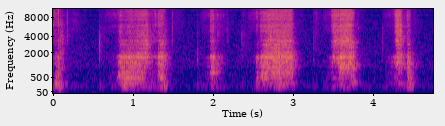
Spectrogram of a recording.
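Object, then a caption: Wax-coated scratch-art card scraped with a wooden stick. A wooden stick scratches the black wax coating on the lower part of a flat scratch-art picture card, a thin solid sheet lying on a table. Short, dry rasping strokes come in quick bursts separated by quiet gaps. Each stroke has a bright, gritty texture with little low end.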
